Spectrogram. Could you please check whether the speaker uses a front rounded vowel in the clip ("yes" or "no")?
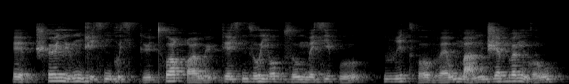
yes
